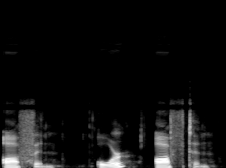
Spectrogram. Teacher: Blue, blue. 20, you can say the T, but it's not as common. So most people don't have the T, and it sounds like often.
